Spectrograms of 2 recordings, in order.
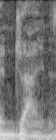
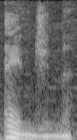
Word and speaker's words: engine: ma ragazzi non si dice engine, si dice engine.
